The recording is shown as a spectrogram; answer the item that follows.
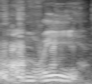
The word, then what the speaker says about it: Henri: The way you pronounce it was very like ennui. Like Henri.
